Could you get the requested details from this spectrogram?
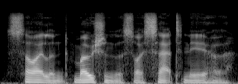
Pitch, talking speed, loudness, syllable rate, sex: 85 Hz, 150 wpm, -18 LUFS, 3.9 syllables/s, male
